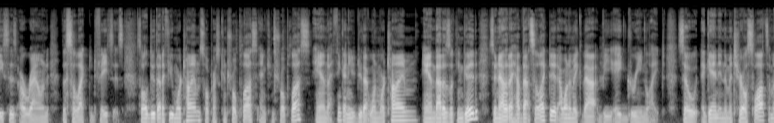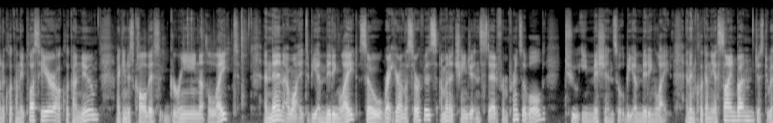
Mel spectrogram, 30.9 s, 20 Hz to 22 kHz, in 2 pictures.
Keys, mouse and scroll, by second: 4.4 ctrl+KP_Add, 5.3 ctrl+KP_Add, 6.2 middle click, 6.3 z, 6.6 shift+middle click, 6.8 scroll up 1, 6.9 middle click, 7.5 scroll up 2, 7.6-9.3 middle drag, 9.3-9.7 scroll down 2, 9.7-11.2 shift+middle drag, 11.2-12.5 scroll up 18, 12.5-14.9 scroll up 3, 14.9-15.4 scroll up 3, 15.4-17.2 drag, 17.3-18.9 drag, 18.9 e, 21.8 scroll down 4, 25.0-28.0 drag, 28.6-29.7 middle drag, 29.7 click, 30.4 middle click.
